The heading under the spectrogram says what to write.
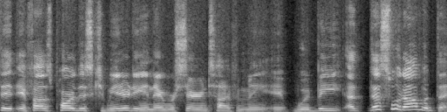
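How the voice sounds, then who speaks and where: A high-pitched man talks at a fairly quick pace with a Southern US accent. His intonation is lively. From US South. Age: 40s. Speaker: reaction streamer. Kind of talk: casual chat.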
